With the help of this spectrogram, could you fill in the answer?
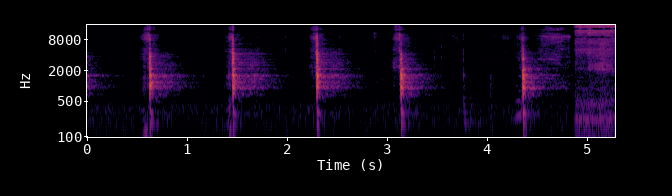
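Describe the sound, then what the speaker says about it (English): A knife slices mushrooms into half to one centimetre thick pieces, giving six crisp, evenly spaced chops close by. Nobody speaks, and a brief rustle follows at the end. "And now we're going to do the mushrooms. Just cut them in slices"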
